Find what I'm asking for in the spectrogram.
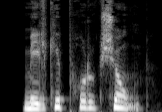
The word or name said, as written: mælkeproduktion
